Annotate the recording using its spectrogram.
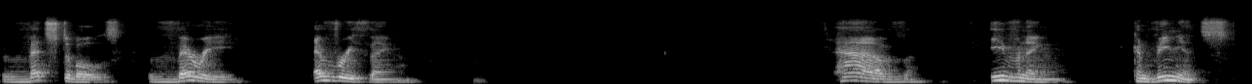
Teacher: i'm putting my top teeth on my bottom lip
